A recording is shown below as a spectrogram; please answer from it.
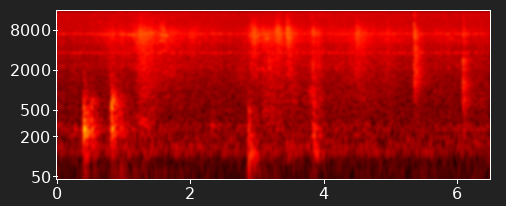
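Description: Two quick knocks about half a second in, then a few lighter knocks and taps: a leather cowboy boot being set down on a bathroom countertop and small items handled beside it.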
